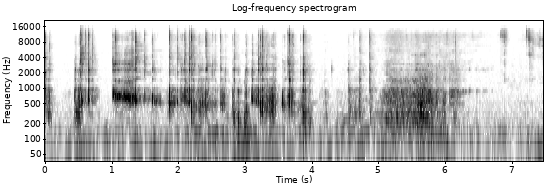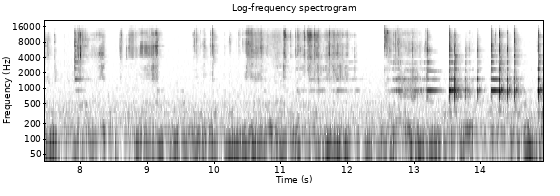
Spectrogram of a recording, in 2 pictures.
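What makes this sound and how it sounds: Long acrylic nails tap rapidly on a medium glass mason-style jar candle full of orange wax and on its gold metal screw lid. The result is a dense run of quick, bright clicks and clinks with very short ring and a faint tone around 530 Hz, with some stretches of light scraping between bursts of tapping.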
